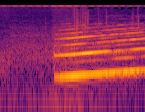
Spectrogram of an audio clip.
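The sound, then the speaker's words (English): An emergency siren system test meant to warn town residents of a nuclear emergency: a loud, steady wailing tone begins after a brief quiet moment and climbs slowly in pitch, with rich harmonics. “This is a test of the emergency siren system. This is only a test.”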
